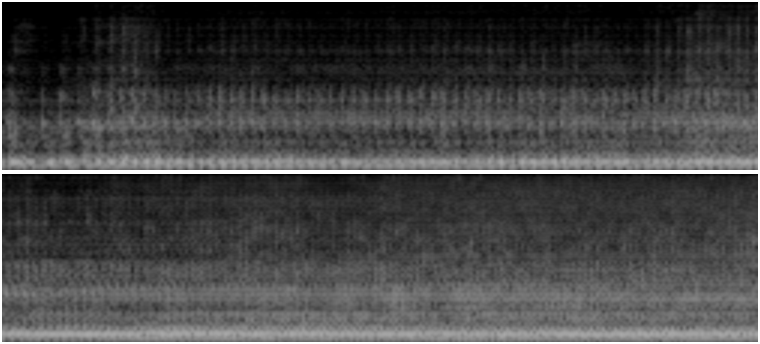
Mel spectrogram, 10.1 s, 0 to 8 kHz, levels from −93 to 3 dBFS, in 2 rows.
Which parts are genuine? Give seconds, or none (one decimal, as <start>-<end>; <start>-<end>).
none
